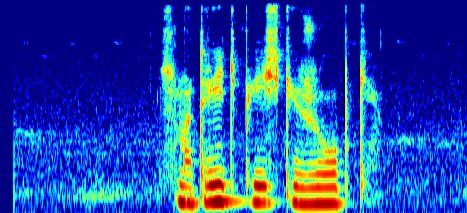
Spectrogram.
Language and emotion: Russian, sad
